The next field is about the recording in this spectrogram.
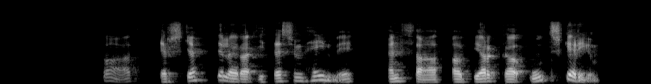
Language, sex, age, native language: Icelandic, male, 30-39, Icelandic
